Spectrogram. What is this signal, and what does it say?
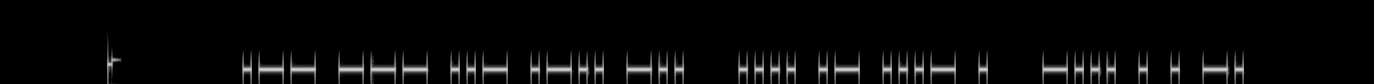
Morse code, heard as a keyed tone, about 15 wpm, 700 Hz. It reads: WOULD HAVE BEEN
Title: Sets of 3 Words 15wpm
